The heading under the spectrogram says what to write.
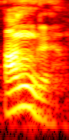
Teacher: ये ध्वनि ए के बाद में नाक से बोली जाने वाली न की ध्वनि निकलती है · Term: अनुस्वार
